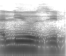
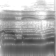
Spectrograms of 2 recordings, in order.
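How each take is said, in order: First: The middle syllable sounds like 'lyoo'. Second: The middle syllable sounds like 'li'. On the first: The speaker calls it right. "इसके एल्यूजी होता है" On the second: The speaker calls it wrong. "इसे एलिजी नहीं बोलेंगे"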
